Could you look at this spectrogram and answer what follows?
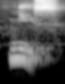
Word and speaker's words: niece: जी बच्चों, मोस्टली बच्चे जब नेफ्यू की फेमिनिन लिखते हैं नीस, तो वो स्पेलिंग गलत कर देते हैं, लिख देते हैं NICE, वो बन जाता है नाइस। Mostly students नाइस ही लिखते हैं, जबकि नीस के स्पेलिंग है NIECE नीस।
